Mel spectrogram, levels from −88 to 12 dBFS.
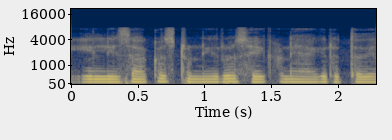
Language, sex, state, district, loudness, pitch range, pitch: Kannada, male, Karnataka, Koppal, -15 LUFS, 140-145 Hz, 140 Hz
